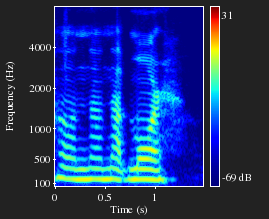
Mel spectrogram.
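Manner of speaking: soft, weary, tired put-on vampire voice. Voicing a vampire seated at a table with wine, in a weary character voice. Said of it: "it looks up and goes".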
